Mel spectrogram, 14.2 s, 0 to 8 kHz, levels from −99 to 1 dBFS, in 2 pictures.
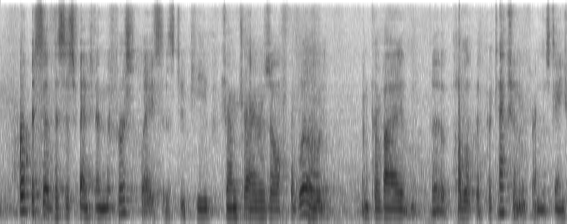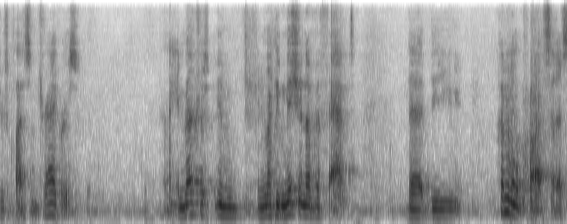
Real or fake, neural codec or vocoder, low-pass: fake; codec, 44.1 kHz, 2.6 kbps, DAC; 7.2 kHz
